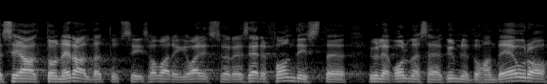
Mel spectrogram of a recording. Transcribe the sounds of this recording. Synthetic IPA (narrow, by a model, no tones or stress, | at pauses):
seɑlt̪ːˑo̞ne̞ɾɑld̪ɑt̪ːˑud̪̥siːsvɑbɑɾiːɡivɑlʲit̪suseɾese̞rvfo̞nd̪̥ist̪ | yle̞ko̞lme̞sɑjɑkymnet̪uɦɑnd̪̥ee̞wɾo̞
